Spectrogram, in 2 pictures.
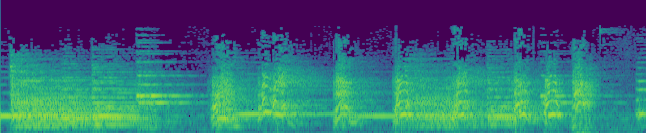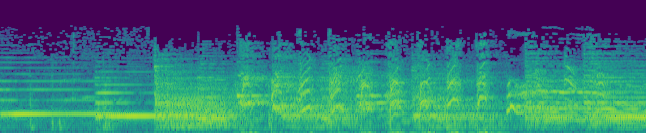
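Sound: husky dog barking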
